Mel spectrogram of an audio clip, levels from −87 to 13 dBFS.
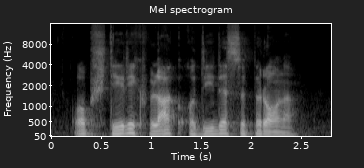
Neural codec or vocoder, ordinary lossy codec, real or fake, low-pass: vocoder, 44.1 kHz, 128 mel bands, Pupu-Vocoder; Opus, 24 kbps; fake; 14.4 kHz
